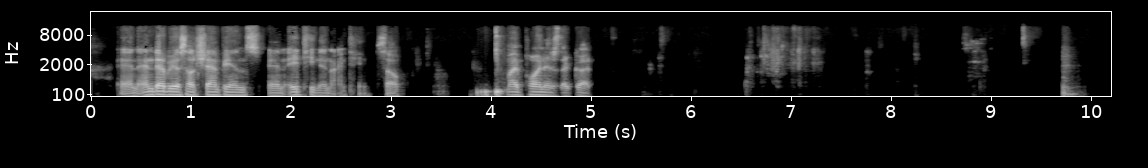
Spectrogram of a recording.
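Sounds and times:
speech: 0.3s - 3.2s, 3.8s - 5.1s
person sipping water with wet mouth clicks: 6.6s - 7.4s.

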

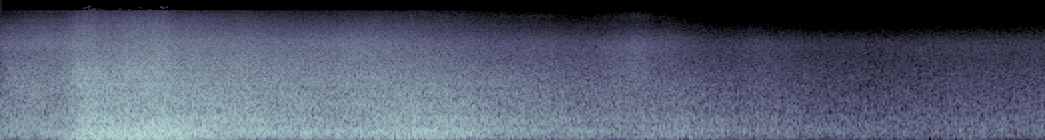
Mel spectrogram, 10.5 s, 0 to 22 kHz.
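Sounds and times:
long roaring wash of foam: 0.0s - 6.0s
ocean wave breaking with a loud crash: 0.0s - 7.2s.

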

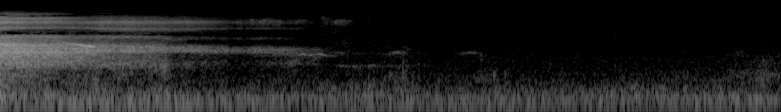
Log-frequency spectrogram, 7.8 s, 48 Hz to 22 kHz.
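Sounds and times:
forceful breath of fire exhale through the open mouth: 0.0s - 3.3s.

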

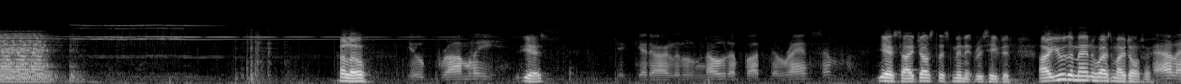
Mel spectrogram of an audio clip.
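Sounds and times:
old-fashioned telephone bell ringing: 0.0s - 5.2s
speech: 3.4s - 3.8s, 4.4s - 5.6s, 6.4s - 11.8s.

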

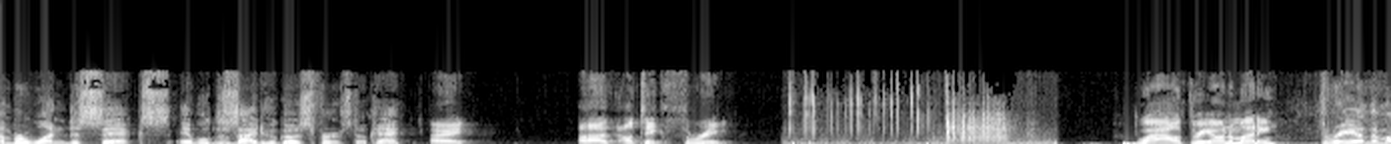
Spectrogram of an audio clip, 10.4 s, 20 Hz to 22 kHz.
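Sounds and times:
speech: 0.0s - 3.6s, 4.3s - 6.0s, 8.5s - 10.4s
dice rolled to decide who goes first in a game: 5.9s - 7.6s.

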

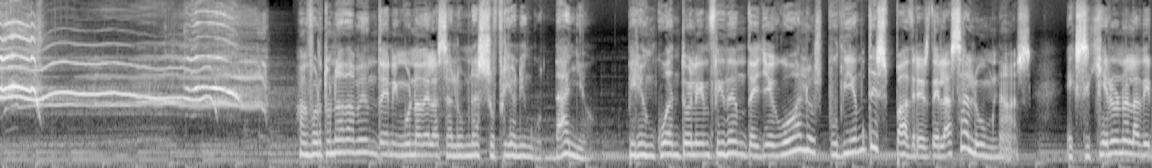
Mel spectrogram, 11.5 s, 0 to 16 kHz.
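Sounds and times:
girls screaming in a classroom: 0.0s - 2.8s
speech: 3.0s - 11.5s.

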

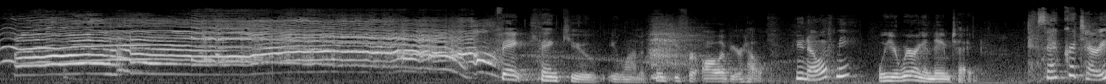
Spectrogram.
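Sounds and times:
two women screaming excitedly at a campaign office in Brooklyn: 0.0s - 5.0s
speech: 5.0s - 11.0s.

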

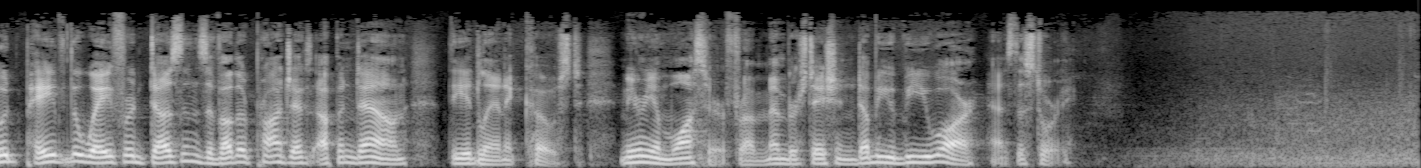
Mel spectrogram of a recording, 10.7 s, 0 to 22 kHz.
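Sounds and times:
speech: 0.0s - 8.2s
wind blowing across an open concrete terminal at a port-city harbor: 8.7s - 10.6s.

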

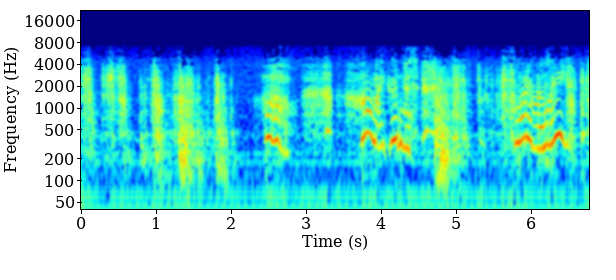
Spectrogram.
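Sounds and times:
door chain lock rattling: 0.0s - 2.1s, 4.6s - 6.7s
speech: 2.4s - 2.8s, 3.8s - 4.9s, 5.8s - 6.7s.

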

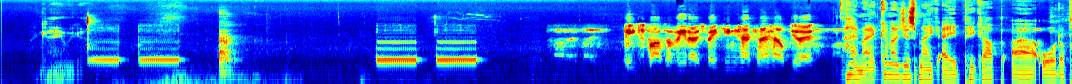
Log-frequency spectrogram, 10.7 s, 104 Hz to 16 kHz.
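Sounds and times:
loud double-ring telephone ringback tone: 1.0s - 1.9s, 3.8s - 4.8s
short telephone tone of dialing: 3.8s - 4.8s
speech: 6.8s - 10.7s.

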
